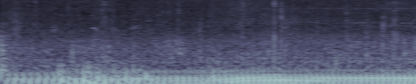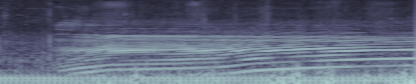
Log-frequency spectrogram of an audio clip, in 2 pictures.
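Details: Angry cow trapped in an irrigation ditch by a grass field: after about three seconds of low rumbling and shuffling, a loud, drawn-out moo begins, rich and harmonic, rising slightly and holding for over two seconds.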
